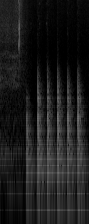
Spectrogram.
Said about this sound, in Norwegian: Nei, når folk banker på til meg, så ser jeg jo de kommer ut forbi, og så vinker jeg de inn. så så det må ned litt i fred og drøse. De unge vet at de kan banke på vinduet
